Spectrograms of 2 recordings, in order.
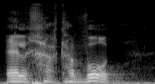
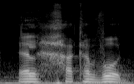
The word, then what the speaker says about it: El Hakavod: So the Hebrews, I'm sure they will pronounce it like uh, El Chakavod, you know? And that is, um, it still doesn't help you. okay, just just spell it Haka, H A K A V O D. Okay, El Hakavod.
